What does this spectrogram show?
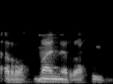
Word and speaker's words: arrahmanirrahim: Tapi arrahim mesti diucapkan arrahmanirrahim.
